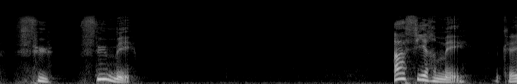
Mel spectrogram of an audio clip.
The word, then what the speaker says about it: affirmer: Affirmer. Okay, even if we've got two F, well, only one should be pronounced, so affirmer. Convenir.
